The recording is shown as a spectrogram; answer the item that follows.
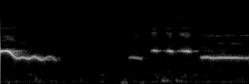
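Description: A man whistling a few notes through his lips: a note that slides down and wavers, a short silence, then a brief low note and three quick higher notes near the end.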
